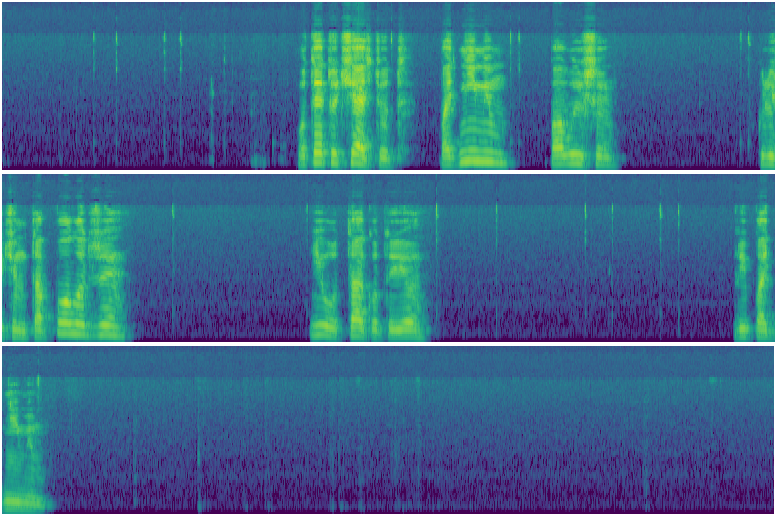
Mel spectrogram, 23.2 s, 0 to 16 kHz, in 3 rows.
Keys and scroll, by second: 18.3 ctrl+z, 19.3 ctrl+z, 20.0 ctrl+z.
